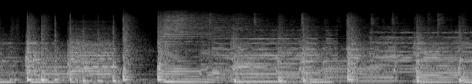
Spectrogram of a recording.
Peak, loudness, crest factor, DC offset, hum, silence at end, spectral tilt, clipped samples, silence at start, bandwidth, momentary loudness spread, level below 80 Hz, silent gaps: -4 dBFS; -21 LUFS; 18 dB; under 0.1%; none; 0 s; -6 dB/octave; under 0.1%; 0 s; 13.5 kHz; 3 LU; -40 dBFS; none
